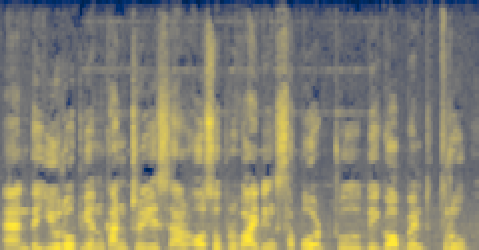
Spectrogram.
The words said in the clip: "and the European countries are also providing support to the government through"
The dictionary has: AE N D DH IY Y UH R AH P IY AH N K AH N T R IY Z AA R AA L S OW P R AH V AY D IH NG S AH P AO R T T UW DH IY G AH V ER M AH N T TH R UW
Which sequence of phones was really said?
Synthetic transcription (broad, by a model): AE N D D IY Y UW R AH P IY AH N K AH N T R IY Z AA R AA L S OW P R AH V AY D IH NG S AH P AO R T T UW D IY G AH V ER M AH N T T R UW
